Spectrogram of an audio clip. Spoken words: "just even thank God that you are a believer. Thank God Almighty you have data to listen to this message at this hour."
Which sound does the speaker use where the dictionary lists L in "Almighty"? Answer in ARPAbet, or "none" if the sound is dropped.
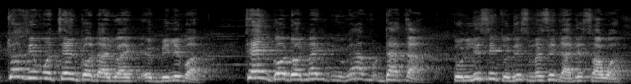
none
